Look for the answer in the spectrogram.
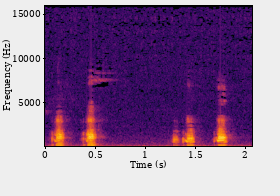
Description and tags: Duck Hen Soft Honk
A cayuga hen softly honking
honk, hen, duck, quack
